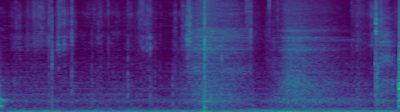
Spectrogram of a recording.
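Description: Tarot cards being handled and shuffled: soft rustling and sliding of the deck in two short spells, with a light click about three seconds in.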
